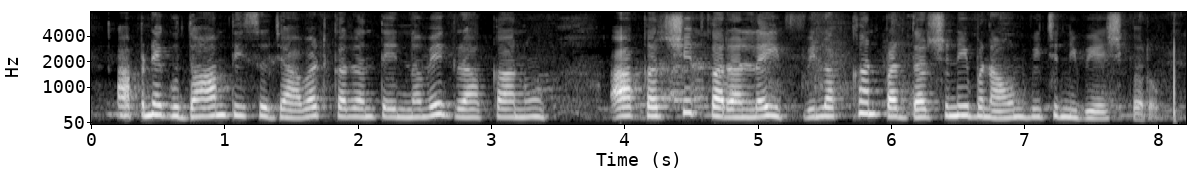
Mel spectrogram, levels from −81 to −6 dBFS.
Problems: background sounds at intervals, continuous background conversations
